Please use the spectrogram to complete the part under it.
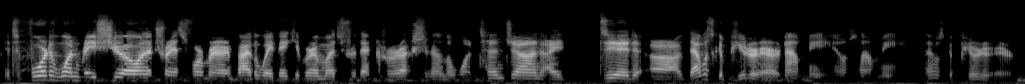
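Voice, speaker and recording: A man's voice: medium pitch, fairly quick, sharp tone, dry recording, poor audio. A man teaching an electronics class over a video call, talking casually and thinking aloud as he works the screen share. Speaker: electronics instructor. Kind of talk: live online class lecture.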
